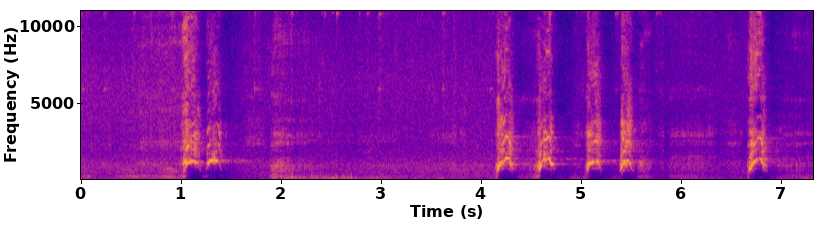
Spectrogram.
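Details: A purebred Cairn Terrier, 2012, gives sharp, high barks in short bursts, some doubled, over a soft background hiss, with wind outside.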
